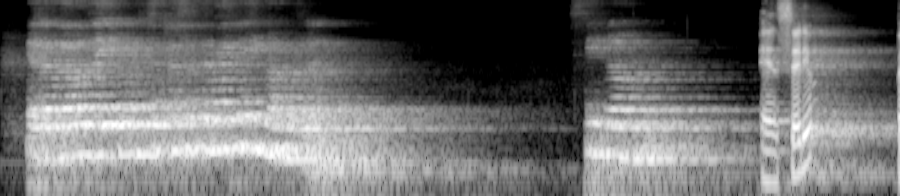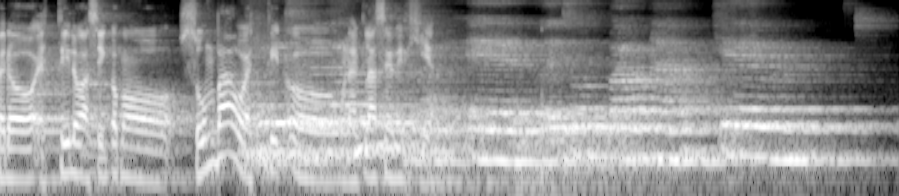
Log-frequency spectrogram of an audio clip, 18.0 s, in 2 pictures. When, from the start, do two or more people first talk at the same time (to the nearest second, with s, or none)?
11 s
